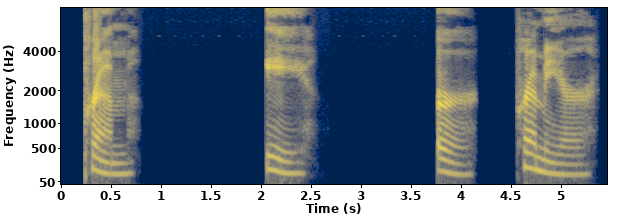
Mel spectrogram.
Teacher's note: Stress prem and keep ear light.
